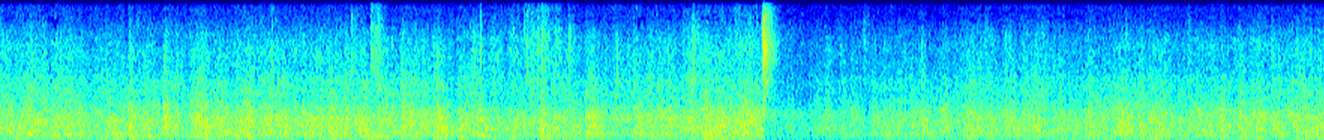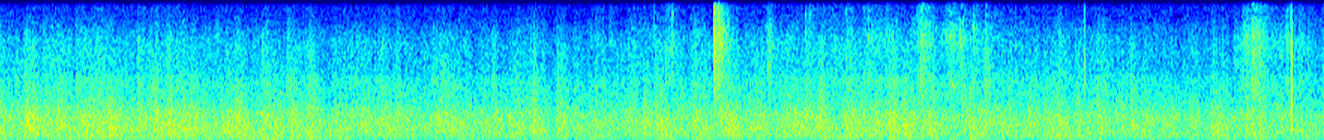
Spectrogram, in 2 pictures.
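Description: Steady rain falling, an even hiss, with one sharp loud click about five seconds in and a couple of fainter clicks later.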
